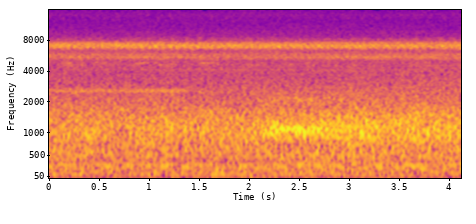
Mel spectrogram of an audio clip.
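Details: Evening crickets in a September garden give a constant thin high trill, joined midway by a brief faint whine at a lower pitch, over a low steady hum.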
